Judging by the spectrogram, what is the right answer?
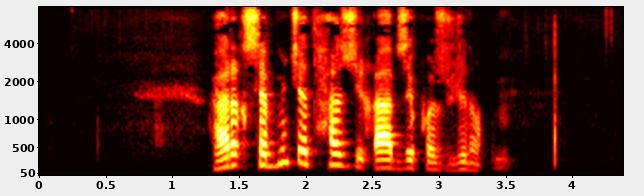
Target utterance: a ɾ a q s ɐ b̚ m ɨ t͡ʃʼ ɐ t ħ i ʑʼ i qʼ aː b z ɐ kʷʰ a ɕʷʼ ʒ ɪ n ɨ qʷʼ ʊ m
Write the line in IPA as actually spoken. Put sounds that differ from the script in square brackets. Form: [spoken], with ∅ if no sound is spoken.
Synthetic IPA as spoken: a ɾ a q s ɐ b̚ m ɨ t͡ʃʼ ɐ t ħ [a] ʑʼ i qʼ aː b z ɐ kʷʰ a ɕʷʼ ʒ ɪ n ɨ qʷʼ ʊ m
